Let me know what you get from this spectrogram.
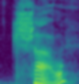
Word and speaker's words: Ciao: Hier siehst du, wenn du dir die Podcast-PDFs runterlädst, Ciao wird mit C-I-A-O geschrieben. Das heißt, das C wird vor einem I und einem E, einem sogenannten hellen Vokal, wie ein Tsch ausgesprochen.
